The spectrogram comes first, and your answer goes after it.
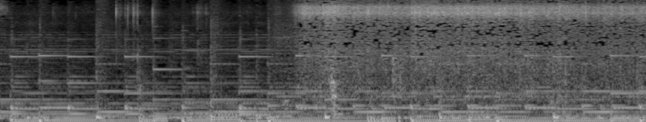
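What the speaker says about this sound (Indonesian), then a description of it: "sekarang kita tumis ya" Potato, carrot and leek sautéing in a pan in a home kitchen, a steady sizzle that grows brighter and louder partway through, over clinking and rustling kitchen noises.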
